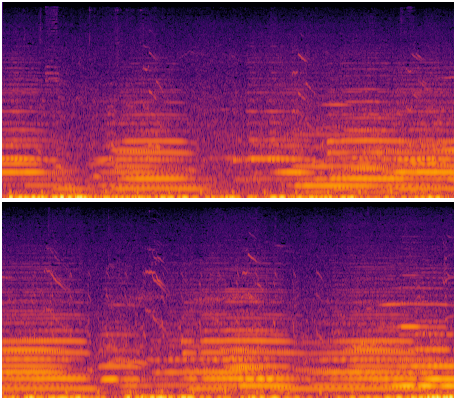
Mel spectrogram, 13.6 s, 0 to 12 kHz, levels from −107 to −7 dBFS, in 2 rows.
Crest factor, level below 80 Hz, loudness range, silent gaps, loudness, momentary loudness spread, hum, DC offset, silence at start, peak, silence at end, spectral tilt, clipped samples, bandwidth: 16 dB; -44 dBFS; 6 LU; none; -33 LUFS; 12 LU; none; under 0.1%; 0 s; -12 dBFS; 0 s; -8.5 dB/octave; under 0.1%; 6.4 kHz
